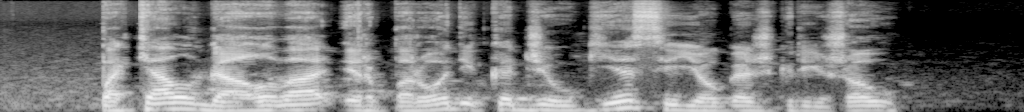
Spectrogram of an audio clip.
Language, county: Lithuanian, Kaunas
